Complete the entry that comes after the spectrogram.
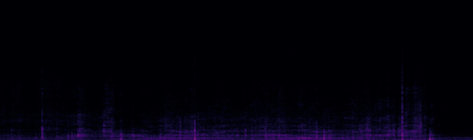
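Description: Long nails tap on the top edge of a small green Lord Nelson cardboard tea box, hollow with tea bags inside, held up in front of the microphone. Quiet, dry, short clicks rise above a soft, continuous scratchy rustle and fade almost at once.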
